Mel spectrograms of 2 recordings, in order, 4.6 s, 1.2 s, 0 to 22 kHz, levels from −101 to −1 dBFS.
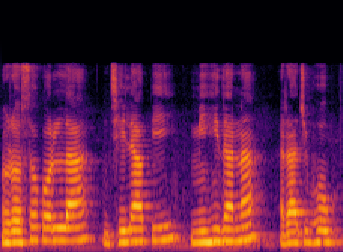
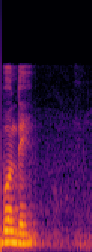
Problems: none marked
